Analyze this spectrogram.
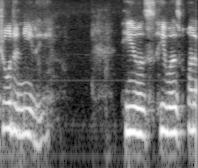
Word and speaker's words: Jordan Neely: could bring it up geordan Neely said his name wrong Jordan Neely he was he was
